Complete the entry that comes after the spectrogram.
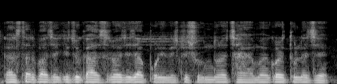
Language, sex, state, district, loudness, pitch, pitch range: Bengali, male, West Bengal, Cooch Behar, -17 LUFS, 110 Hz, 105-110 Hz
